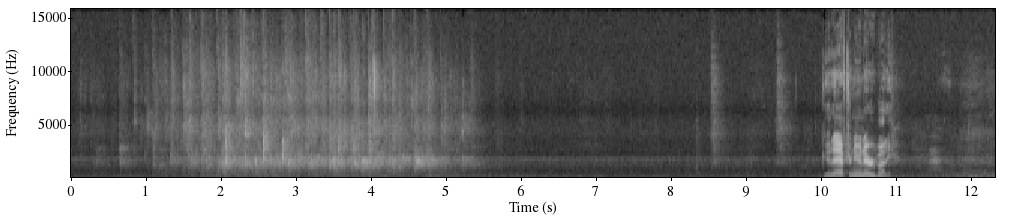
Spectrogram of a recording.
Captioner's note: applause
